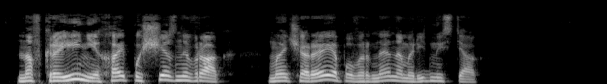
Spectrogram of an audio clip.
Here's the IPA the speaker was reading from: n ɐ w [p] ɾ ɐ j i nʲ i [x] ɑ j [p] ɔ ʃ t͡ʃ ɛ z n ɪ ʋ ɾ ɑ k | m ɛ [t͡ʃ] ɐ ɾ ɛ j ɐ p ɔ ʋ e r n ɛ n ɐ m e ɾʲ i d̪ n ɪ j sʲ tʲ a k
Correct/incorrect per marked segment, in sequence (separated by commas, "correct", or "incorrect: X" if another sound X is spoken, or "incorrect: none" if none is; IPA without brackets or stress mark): incorrect: k, correct, correct, correct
